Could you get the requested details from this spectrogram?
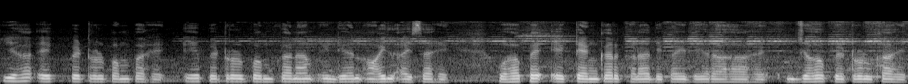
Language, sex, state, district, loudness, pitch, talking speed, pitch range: Hindi, male, Bihar, Gaya, -17 LUFS, 130 Hz, 190 wpm, 125-135 Hz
